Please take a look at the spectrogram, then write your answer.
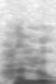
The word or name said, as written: halo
